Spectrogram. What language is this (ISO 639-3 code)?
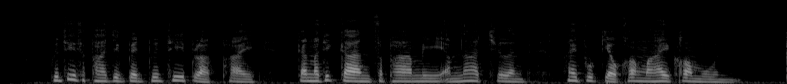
tha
